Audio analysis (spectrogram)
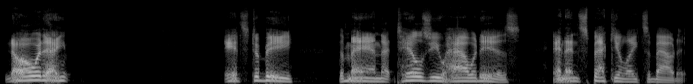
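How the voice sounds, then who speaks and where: A man acting out a brash conspiracy-obsessed correspondent on a comedy radio show, shouting his theories in a loud, pushy rant. The voice sits a little high, with a gravelly, sharp tone and a dry, close sound. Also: measured pace, no echo, exaggerated voice. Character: brash male conspiracy-ranting news correspondent and supplement salesman. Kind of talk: improvised radio comedy bit.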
